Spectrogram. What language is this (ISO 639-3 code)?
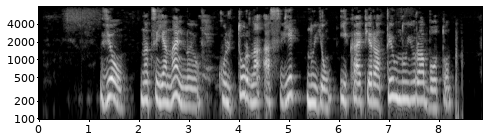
bel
